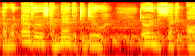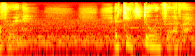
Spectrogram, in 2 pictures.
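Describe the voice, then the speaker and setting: A man's voice: mid-range voice, normal speed, vocal fry, close to an everyday voice. An actor playing a tormented, weary man, a doctor with grave formal diction, in an audio drama. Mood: grave, exhausted. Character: tormented, weary doctor haunted by a demanding spirit. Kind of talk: dramatic audio fiction acting. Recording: loud music behind the voice.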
